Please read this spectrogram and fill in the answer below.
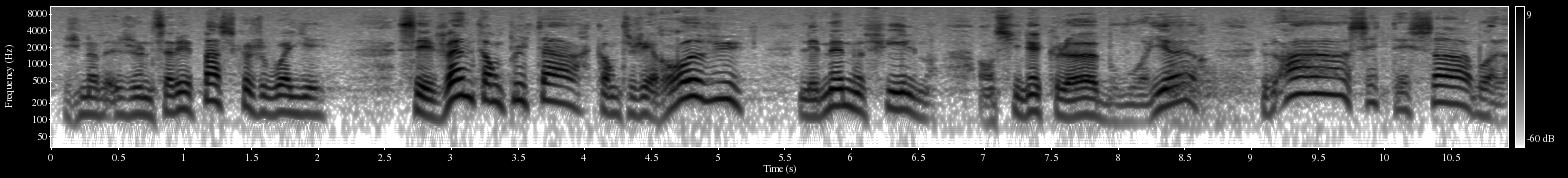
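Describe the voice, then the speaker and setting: A man's fairly high voice at a very slow pace, with very wide pitch swings, big swings in loudness, and long, frequent pauses. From French Riviera, Roquebrune-Cap-Martin. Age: 90s. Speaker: film director. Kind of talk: interview. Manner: hesitant.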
